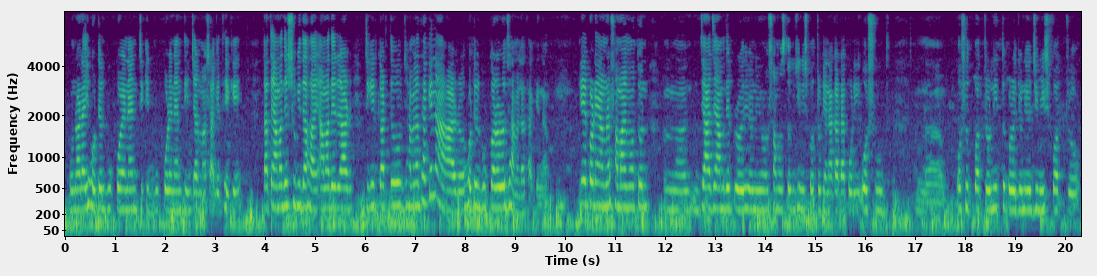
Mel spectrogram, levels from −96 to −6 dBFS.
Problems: background sounds at intervals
